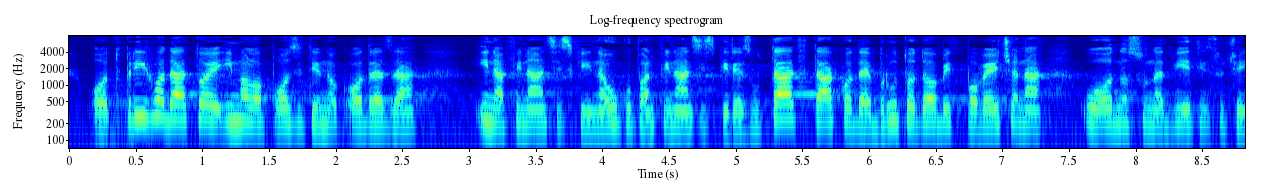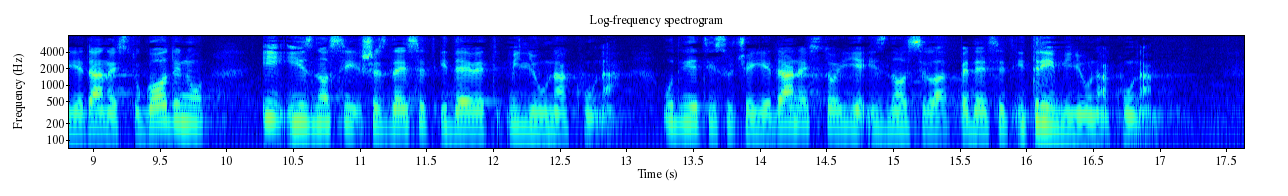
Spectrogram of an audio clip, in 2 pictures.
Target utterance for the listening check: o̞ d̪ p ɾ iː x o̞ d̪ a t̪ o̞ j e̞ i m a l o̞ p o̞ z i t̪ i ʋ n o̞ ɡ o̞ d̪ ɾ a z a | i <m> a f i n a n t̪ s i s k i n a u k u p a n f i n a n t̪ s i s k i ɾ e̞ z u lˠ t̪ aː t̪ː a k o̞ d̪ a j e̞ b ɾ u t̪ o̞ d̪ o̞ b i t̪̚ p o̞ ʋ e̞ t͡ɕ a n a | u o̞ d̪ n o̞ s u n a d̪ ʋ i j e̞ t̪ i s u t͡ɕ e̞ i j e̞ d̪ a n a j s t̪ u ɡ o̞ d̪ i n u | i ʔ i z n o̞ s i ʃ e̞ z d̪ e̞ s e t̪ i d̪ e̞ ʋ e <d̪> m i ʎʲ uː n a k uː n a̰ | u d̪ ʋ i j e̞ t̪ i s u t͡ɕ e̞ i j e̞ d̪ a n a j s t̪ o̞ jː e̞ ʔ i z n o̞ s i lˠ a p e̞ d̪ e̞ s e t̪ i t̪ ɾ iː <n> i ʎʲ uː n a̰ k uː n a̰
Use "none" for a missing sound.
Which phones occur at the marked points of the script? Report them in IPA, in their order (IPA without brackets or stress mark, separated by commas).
n, t̪, m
